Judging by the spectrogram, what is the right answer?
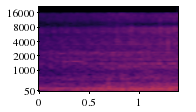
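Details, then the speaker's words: Suzuki Swift idling smoothly after a manual throttle body cleaning, which fixed idle that had swung between 1300 and 1100 rpm. Now a low, steady, even idle with no knocking or misses. Normal idle. "देखना दोस्त engine अब शुरुआत हो चुकी है। दरवाजा मत खटखटाओ, कुछ नहीं। बहुत चिकना।"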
